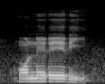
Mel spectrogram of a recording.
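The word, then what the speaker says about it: honorary: क्योंकि यहाँ एच जो है वो साइलेंट है। ऑनरेरी। ओके, तो आज के लिए इतना ही।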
